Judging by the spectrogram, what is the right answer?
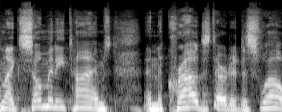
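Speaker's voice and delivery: ordinary delivery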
